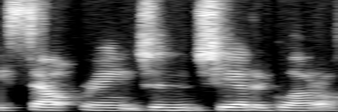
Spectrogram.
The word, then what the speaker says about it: South Range: the in the u.p people will sometimes substitute that glottal stop for a tu for what we call the voiceless th like in the word south and for example i have a friend who lived near south range and she would say south range and she had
